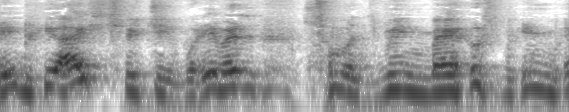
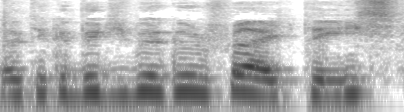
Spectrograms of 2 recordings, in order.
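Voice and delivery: soft, sarcastic, mocking voice; 3 semitones lower, 6 dB quieter than usual. Speaker mocks a companion's usual restaurant order, mocking voice. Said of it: "I just went in a mocking voice".

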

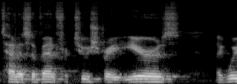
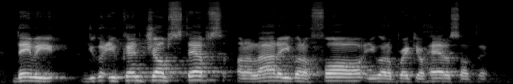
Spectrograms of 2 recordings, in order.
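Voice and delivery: thick put-on Spanish accent, higher; 4 semitones higher than usual. Quoting a man who warned the speaker, in a thick spanish accent. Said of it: "he's got a thick Spanish accent. So it sounded like".

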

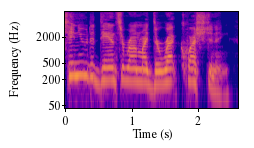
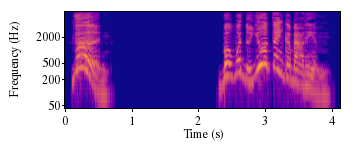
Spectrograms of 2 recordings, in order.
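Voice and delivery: swooping put-on Latin accent; 3 semitones higher than usual. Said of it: "this is my Latin accent".

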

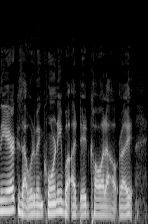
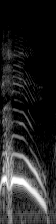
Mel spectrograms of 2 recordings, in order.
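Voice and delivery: put-on shrieked whoop, very high and very loud; 9 dB louder than usual. Retelling a friend's celebration jump, imitating his woohoo. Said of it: "Like that".

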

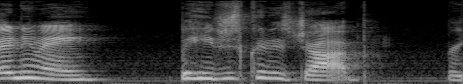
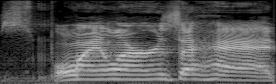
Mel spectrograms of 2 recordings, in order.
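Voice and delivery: flat, mechanical, machine-like robot voice; 4 dB louder than usual. Asked to sound authoritative, the speaker delivers a warning in a robot voice. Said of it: "I'm trying to sound like a robot".

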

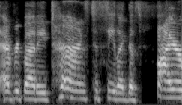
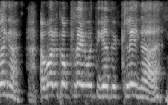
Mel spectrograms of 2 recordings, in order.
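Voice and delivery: put-on high, pitched-up childlike voice; 6 semitones higher than usual. Retelling a scene where Worf asks the captain to come along: childlike Worf voice. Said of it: "if Worf had sounded like a child".

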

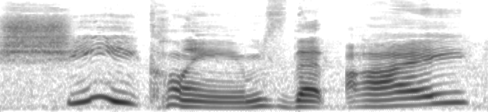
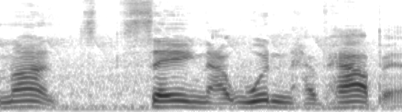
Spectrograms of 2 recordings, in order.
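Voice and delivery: ordinary talk

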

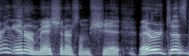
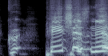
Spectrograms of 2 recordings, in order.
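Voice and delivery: high, hollered yell with a false start; 12 semitones higher, 3 dB louder than usual. Retelling yelling advice at a wrestler: imitating a yell. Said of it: "me and I just yelled".

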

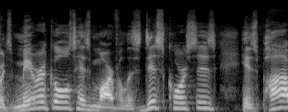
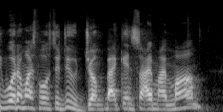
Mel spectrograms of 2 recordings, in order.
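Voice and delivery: normal talking voice

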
